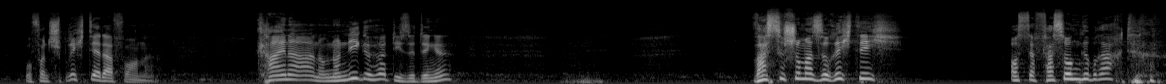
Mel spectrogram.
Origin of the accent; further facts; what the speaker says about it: North Rhine-Westphalia, Germany; Ich komme aus dem Ruhrpott. Wenn du da lebst, kannst du nur BVB-Fan oder Schalke-Fan sein. Aber ich lebe da nicht mehr.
